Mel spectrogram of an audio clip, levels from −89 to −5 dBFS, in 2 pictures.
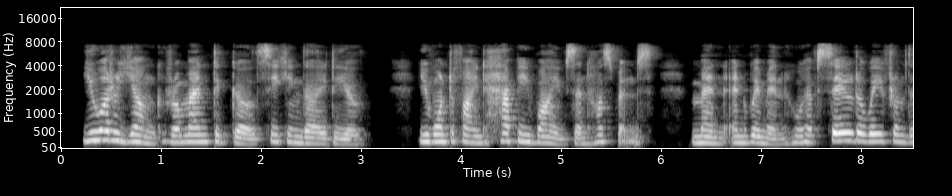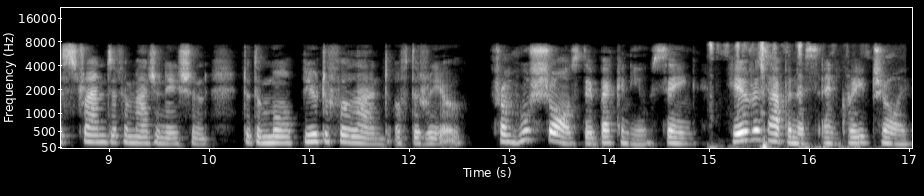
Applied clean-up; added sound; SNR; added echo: neural mask model DeepFilterNet 3.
